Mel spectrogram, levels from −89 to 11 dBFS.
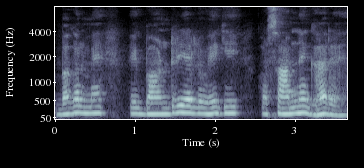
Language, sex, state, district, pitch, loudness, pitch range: Hindi, male, Bihar, Kishanganj, 155 Hz, -16 LUFS, 150-170 Hz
